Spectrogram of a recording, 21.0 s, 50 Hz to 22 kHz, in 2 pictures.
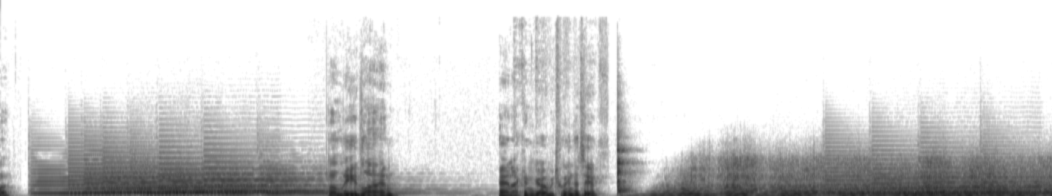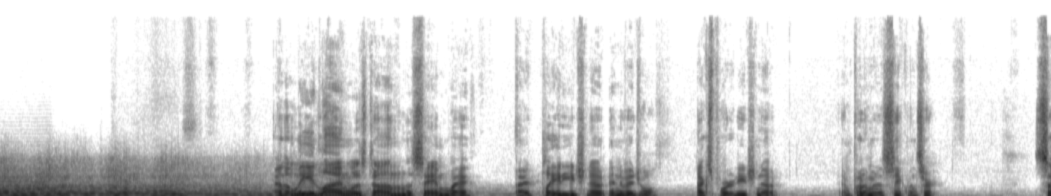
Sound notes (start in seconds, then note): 0.3 mysterious music; 6.2 drumstick clacks; 6.4 synthesizer warbling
